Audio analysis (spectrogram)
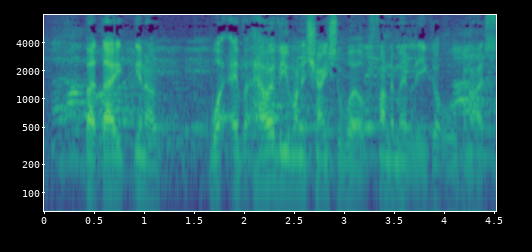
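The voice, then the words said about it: British accent. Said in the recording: “from the UK. From the accent, you could have picked it up.”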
